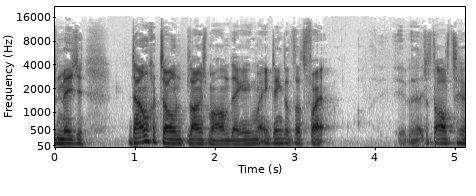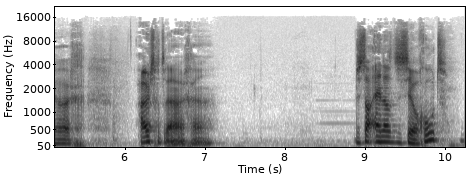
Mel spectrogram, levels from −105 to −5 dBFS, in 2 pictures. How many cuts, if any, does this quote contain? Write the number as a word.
one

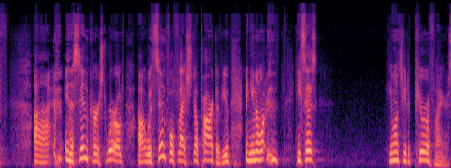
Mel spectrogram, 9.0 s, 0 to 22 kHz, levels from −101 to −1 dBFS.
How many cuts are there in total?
zero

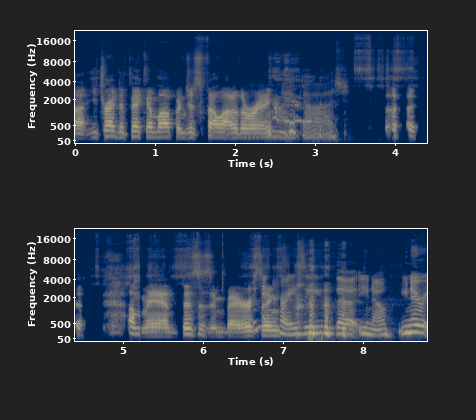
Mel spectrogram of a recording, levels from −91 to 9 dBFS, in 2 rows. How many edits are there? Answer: one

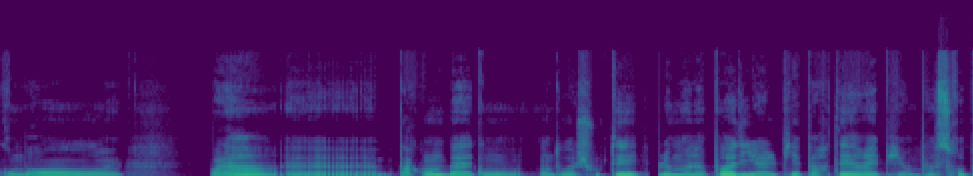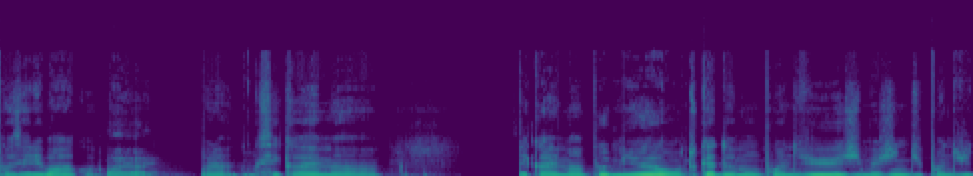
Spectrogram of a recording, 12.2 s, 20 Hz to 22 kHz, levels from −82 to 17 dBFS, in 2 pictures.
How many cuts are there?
two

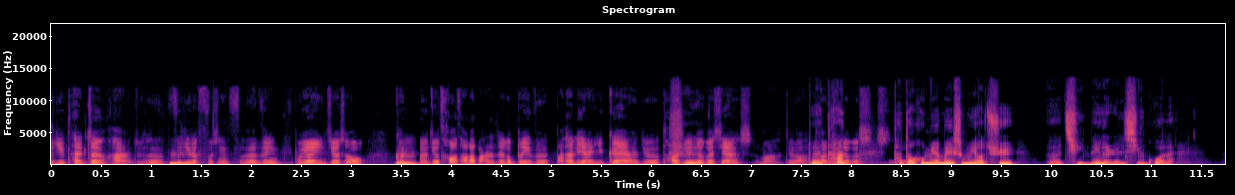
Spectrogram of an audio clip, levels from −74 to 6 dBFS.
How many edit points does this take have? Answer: two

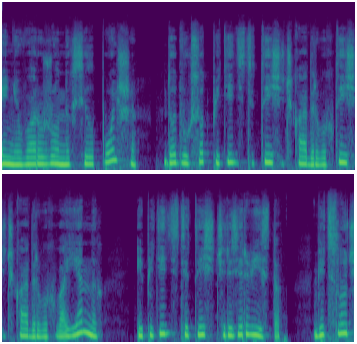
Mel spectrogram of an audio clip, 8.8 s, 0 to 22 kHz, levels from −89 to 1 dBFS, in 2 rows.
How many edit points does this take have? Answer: one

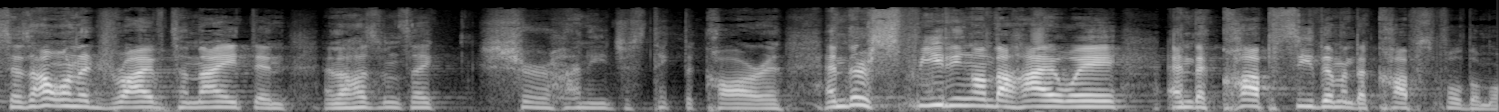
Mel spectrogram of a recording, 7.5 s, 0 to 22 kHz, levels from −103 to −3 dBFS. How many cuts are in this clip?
zero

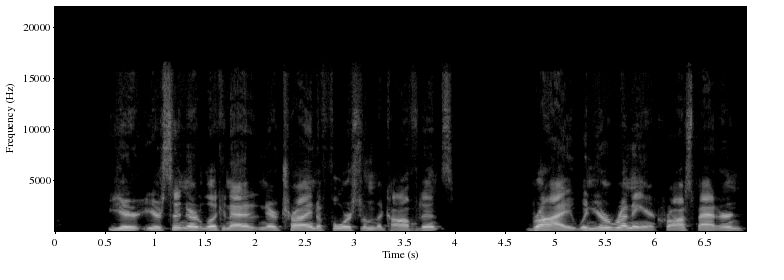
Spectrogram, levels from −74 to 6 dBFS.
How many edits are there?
one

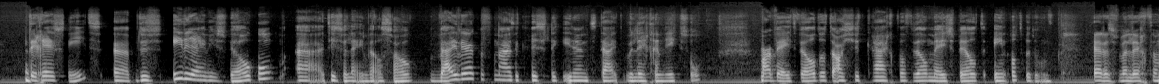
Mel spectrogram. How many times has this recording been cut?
three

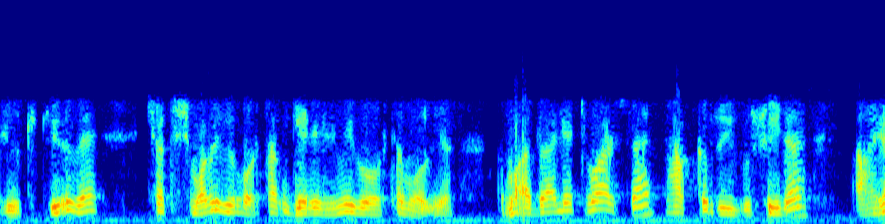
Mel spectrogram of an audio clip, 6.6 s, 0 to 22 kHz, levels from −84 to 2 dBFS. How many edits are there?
two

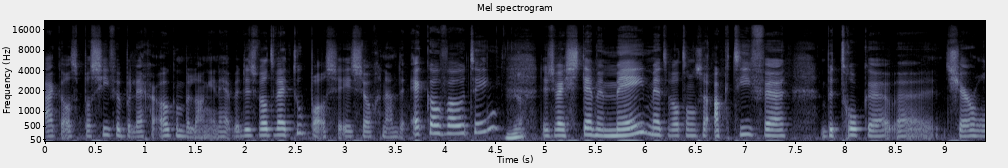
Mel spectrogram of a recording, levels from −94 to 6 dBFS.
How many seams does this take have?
zero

